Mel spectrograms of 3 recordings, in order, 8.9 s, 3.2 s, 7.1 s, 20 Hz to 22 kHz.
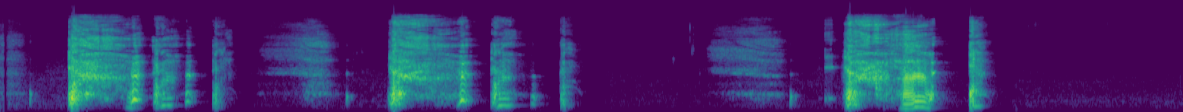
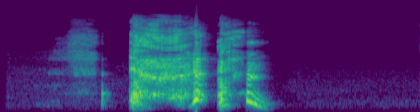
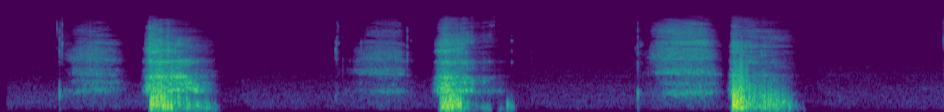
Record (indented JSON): {
  "three_cough_length": "8.9 s",
  "three_cough_amplitude": 32768,
  "three_cough_signal_mean_std_ratio": 0.35,
  "cough_length": "3.2 s",
  "cough_amplitude": 32767,
  "cough_signal_mean_std_ratio": 0.4,
  "exhalation_length": "7.1 s",
  "exhalation_amplitude": 32768,
  "exhalation_signal_mean_std_ratio": 0.29,
  "survey_phase": "beta (2021-08-13 to 2022-03-07)",
  "age": "18-44",
  "gender": "Female",
  "wearing_mask": "No",
  "symptom_cough_any": true,
  "symptom_runny_or_blocked_nose": true,
  "symptom_sore_throat": true,
  "symptom_onset": "4 days",
  "smoker_status": "Never smoked",
  "respiratory_condition_asthma": false,
  "respiratory_condition_other": false,
  "recruitment_source": "Test and Trace",
  "submission_delay": "2 days",
  "covid_test_result": "Positive",
  "covid_test_method": "RT-qPCR",
  "covid_ct_value": 29.0,
  "covid_ct_gene": "ORF1ab gene",
  "covid_ct_mean": 29.4,
  "covid_viral_load": "230 copies/ml",
  "covid_viral_load_category": "Minimal viral load (< 10K copies/ml)"
}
